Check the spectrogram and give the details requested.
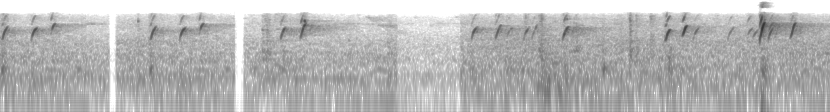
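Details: A group of female European goldfinches calling to excite males into singing: paired high chirps repeated in short bursts, broken by brief silences, growing denser toward the end.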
